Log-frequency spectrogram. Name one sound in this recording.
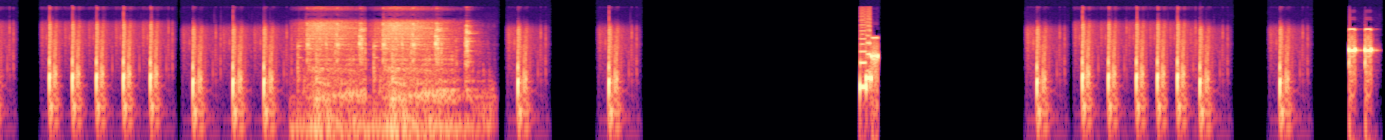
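Footsteps tap across a hard wooden floor.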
